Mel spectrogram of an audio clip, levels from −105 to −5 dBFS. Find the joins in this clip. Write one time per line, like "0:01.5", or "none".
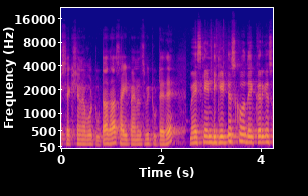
0:02.4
